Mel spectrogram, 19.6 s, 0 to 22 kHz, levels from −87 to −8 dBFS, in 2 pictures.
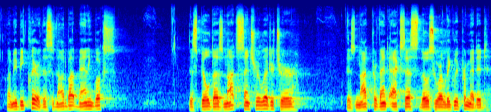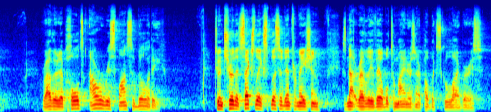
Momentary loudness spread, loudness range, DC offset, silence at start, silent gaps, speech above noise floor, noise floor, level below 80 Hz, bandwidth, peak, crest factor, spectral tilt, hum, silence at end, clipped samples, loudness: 10 LU; 5 LU; under 0.1%; 0.15 s; none; 35 dB; -54 dBFS; -60 dBFS; 18 kHz; 0 dBFS; 20 dB; -4 dB/octave; none; 0.15 s; under 0.1%; -19 LUFS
